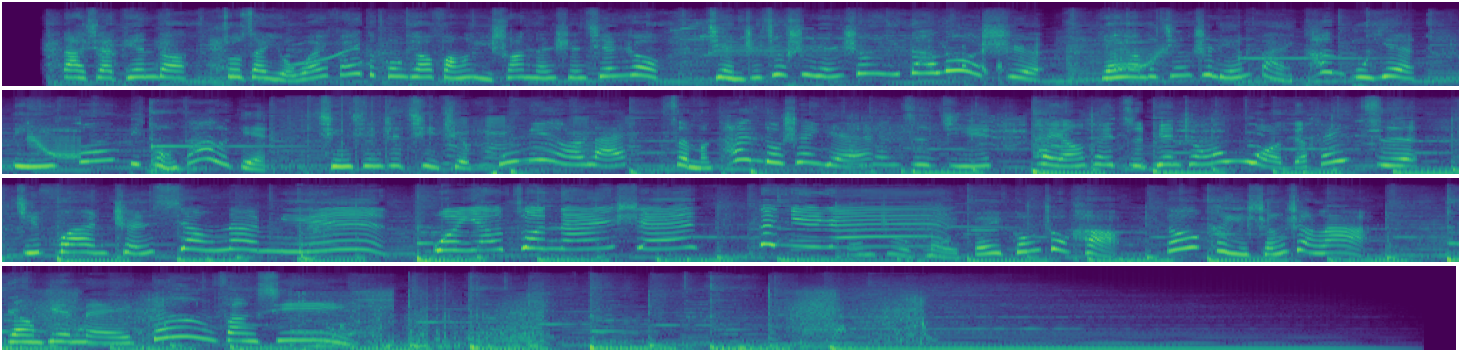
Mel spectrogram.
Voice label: 女 宣传片 病毒, 浑厚大气女声; 美呗

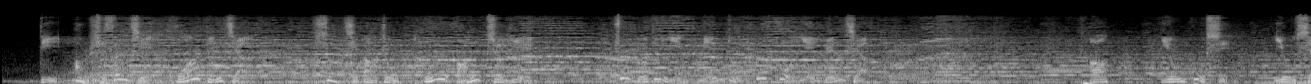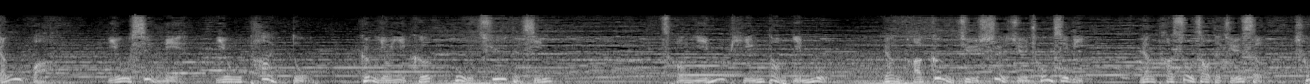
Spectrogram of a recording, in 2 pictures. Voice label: 专题 颁奖 颁奖典礼解说, 男国; 第23届华鼎奖电影节颁奖典礼解说

